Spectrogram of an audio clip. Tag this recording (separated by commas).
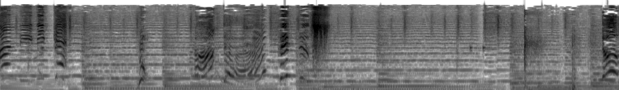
Speech, Music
